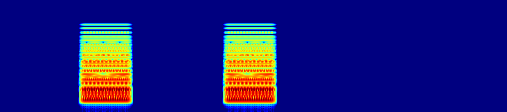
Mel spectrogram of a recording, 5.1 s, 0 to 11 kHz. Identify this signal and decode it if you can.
Train horn signal, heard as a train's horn. 2 short. On North American railways: a signal is acknowledged.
